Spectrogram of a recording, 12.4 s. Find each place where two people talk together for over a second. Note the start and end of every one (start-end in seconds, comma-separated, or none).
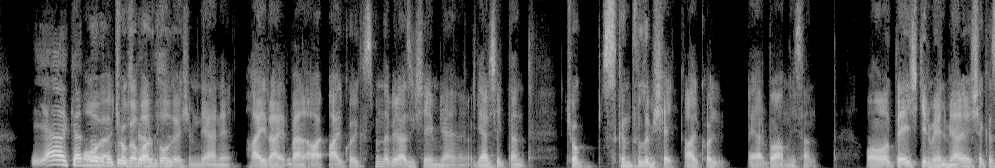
1.0-2.2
